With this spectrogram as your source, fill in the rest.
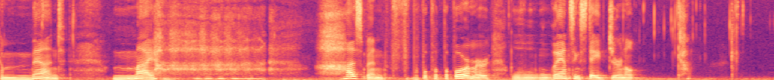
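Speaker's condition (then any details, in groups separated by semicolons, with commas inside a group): Stutter; stutter persisting despite much of life trying to stop, described as incurable; severe stutter, stutters a lot; struggles to speak; prolonged sounds, blocks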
